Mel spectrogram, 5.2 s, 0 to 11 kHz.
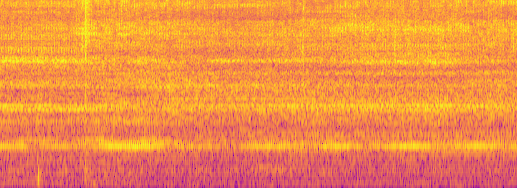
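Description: Vintage Toshiba GV-201C open-reel colour video tape recorder running in playback: a steady mechanical whir and hum with a constant faint whine. There is one small click about half a second in.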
